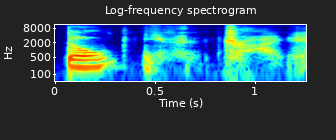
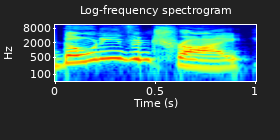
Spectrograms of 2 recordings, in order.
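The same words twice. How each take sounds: First: Softer, breathless whispered dismissal. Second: Said in the usual way. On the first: Real, not acted. Dismissing her ex's excuses, fading to a whisper. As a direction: let the phrase fade into a whisper.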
